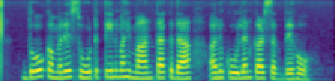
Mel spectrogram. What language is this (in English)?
Punjabi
